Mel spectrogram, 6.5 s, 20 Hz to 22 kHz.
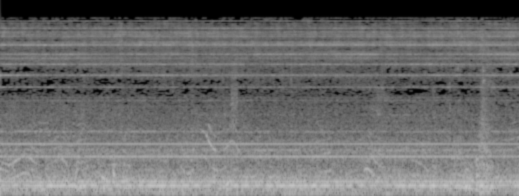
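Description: Taiwan Railways EMU700 commuter train standing at an underground platform: the steady hum of its onboard equipment heard from inside the carriage. A train on the far track is pulling out at the same time.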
